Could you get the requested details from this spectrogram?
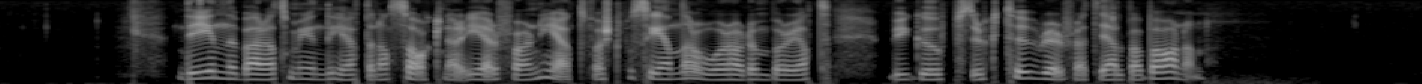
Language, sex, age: Swedish, female, 19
